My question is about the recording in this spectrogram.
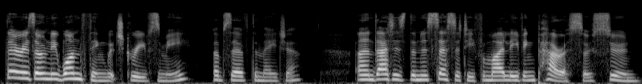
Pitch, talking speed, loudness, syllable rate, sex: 205 Hz, 205 wpm, -19 LUFS, 6.1 syllables/s, female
